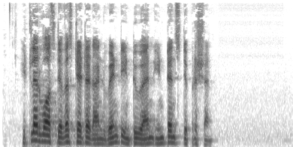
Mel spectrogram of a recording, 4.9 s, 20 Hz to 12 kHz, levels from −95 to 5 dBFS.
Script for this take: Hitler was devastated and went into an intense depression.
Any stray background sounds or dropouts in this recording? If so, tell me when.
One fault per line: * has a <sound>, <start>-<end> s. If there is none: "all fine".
all fine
